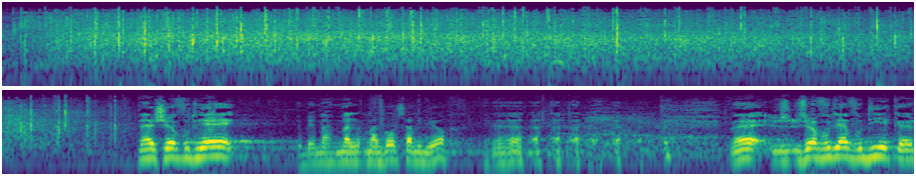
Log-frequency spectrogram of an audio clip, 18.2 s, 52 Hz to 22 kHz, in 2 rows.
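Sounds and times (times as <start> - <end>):
audience applauding: 0.0 - 10.5
speech: 10.5 - 15.5, 16.4 - 18.2
laughter: 13.9 - 16.3.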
